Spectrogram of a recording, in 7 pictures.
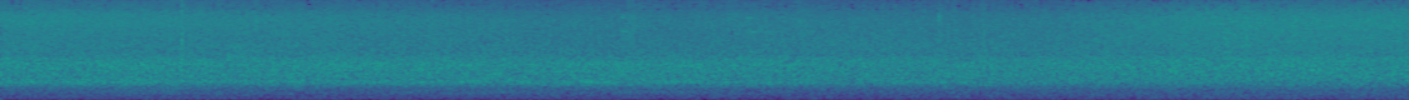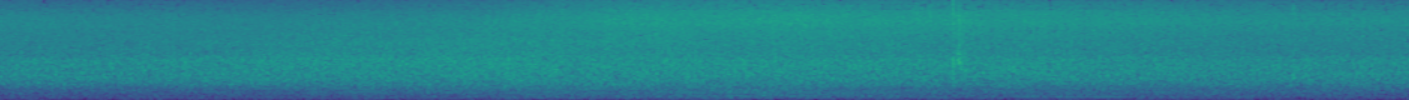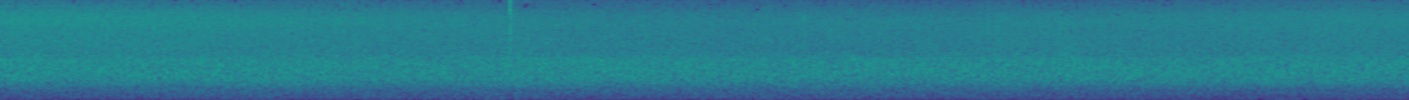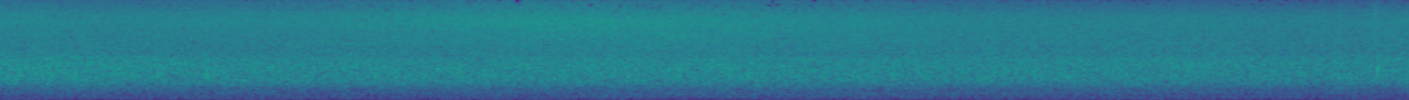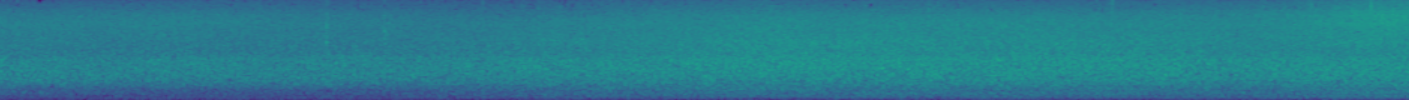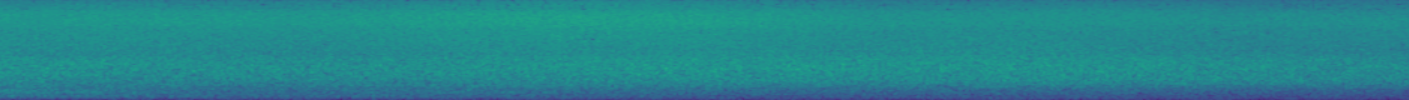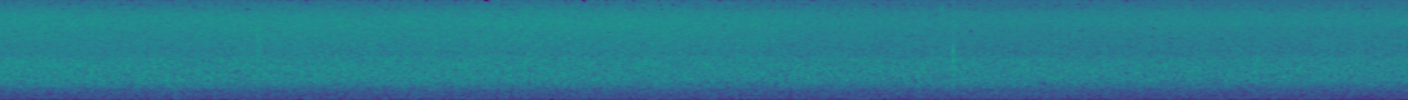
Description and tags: wind through trees heavy white noisy +distant highway
distant, heavy, highway, through, trees, wind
